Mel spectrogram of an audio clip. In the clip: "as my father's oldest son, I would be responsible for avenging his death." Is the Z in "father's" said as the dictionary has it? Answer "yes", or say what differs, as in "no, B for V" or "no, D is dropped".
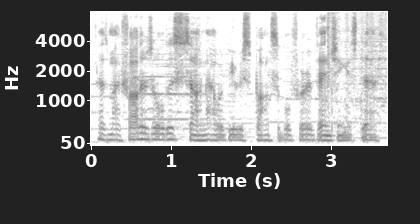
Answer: yes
